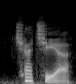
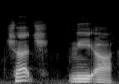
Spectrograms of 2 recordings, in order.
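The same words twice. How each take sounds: First: The word is said without an n sound. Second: The word is said with an n sound. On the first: "there is no N in that word" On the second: "I thought it was pronounced Chechnya"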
